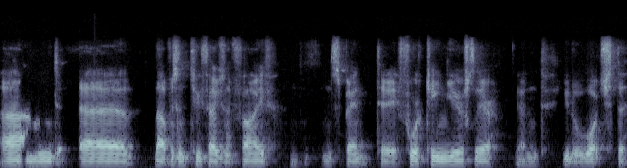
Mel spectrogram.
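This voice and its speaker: With a Scottish accent, a man speaks at a fairly slow pace. His pitch is very deep and low, and his intonation is monotone and flat. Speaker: whiskey distiller. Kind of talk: interview. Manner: halting.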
